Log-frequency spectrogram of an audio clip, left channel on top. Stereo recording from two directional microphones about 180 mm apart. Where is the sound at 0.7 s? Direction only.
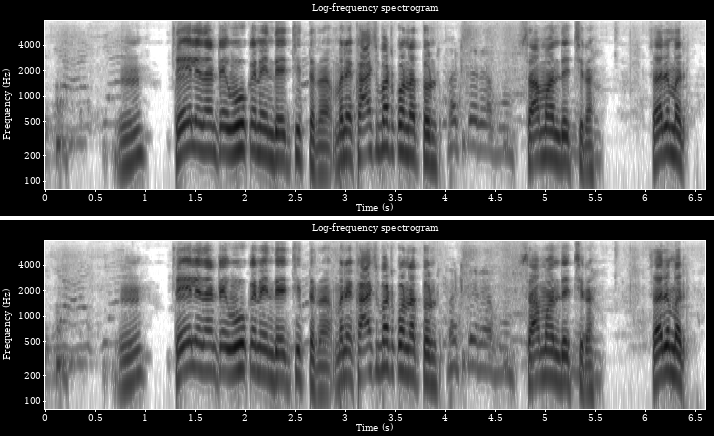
50° left (ahead or behind); by 6.4 s 20° left (ahead or behind).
